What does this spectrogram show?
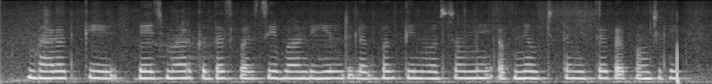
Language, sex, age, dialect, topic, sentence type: Hindi, female, 18-24, Awadhi Bundeli, agriculture, statement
